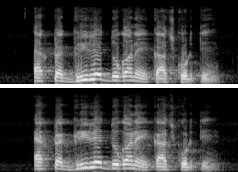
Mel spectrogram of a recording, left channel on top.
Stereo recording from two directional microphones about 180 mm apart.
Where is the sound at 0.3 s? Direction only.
30° left (ahead or behind).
